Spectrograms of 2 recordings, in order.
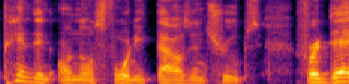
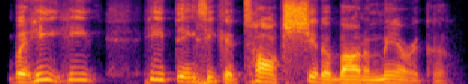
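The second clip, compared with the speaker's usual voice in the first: ordinary talk, nothing marked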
